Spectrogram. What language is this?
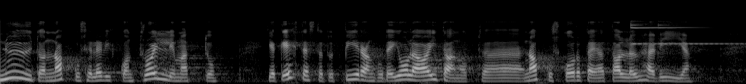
Estonian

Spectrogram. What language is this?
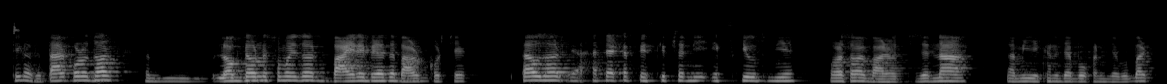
Bangla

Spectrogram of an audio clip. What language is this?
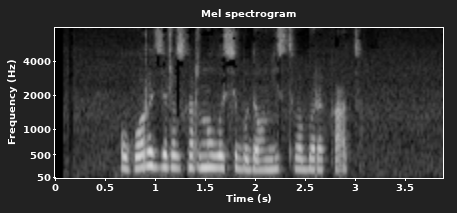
Belarusian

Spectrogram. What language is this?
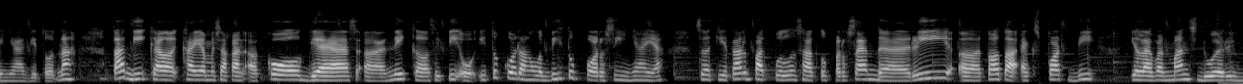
Indonesian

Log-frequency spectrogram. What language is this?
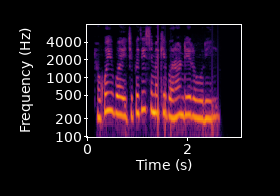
Pashto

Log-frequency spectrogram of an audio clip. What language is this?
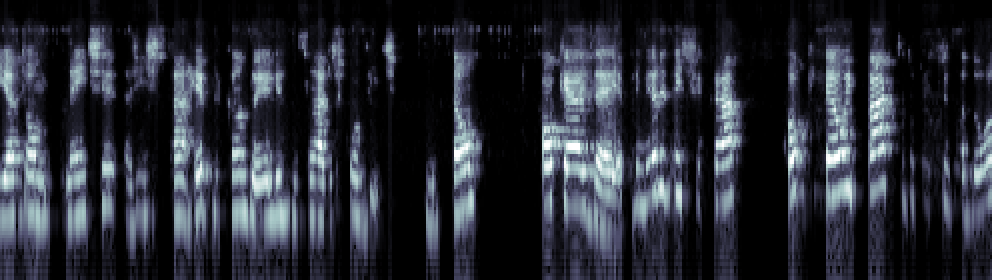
Portuguese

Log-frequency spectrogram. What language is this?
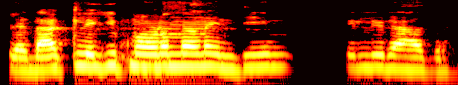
Malayalam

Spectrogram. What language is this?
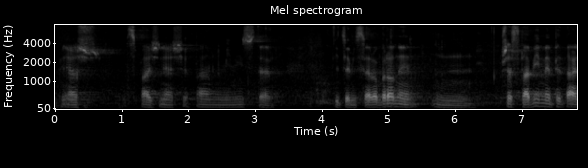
Polish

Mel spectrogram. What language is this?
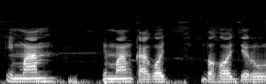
Santali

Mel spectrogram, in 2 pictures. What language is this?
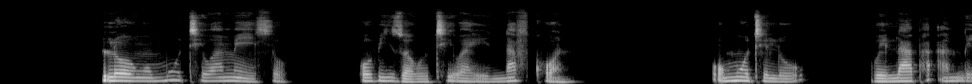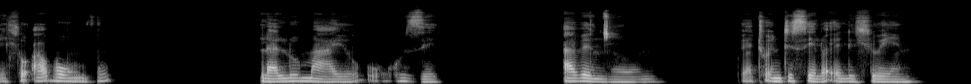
North Ndebele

